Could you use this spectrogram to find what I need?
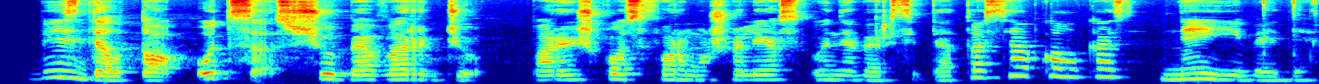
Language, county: Lithuanian, Kaunas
